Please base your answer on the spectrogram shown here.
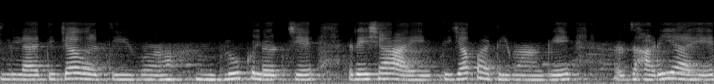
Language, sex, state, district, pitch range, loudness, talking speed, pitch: Marathi, female, Maharashtra, Pune, 225-240 Hz, -15 LUFS, 125 wpm, 230 Hz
